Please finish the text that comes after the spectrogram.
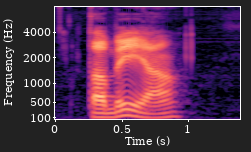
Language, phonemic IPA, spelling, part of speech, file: Arabic, /tˤa.biː.ʕa/, طبيعة, noun, Ar-طبيعة.ogg
- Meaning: 1. nature, quality, essence 2. disposition, character, temper, genius 3. instinct 4. rough nature (opposed to gracefulness)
